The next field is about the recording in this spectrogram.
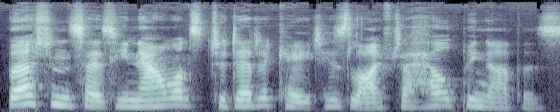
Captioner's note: none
